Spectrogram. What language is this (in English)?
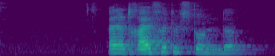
German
